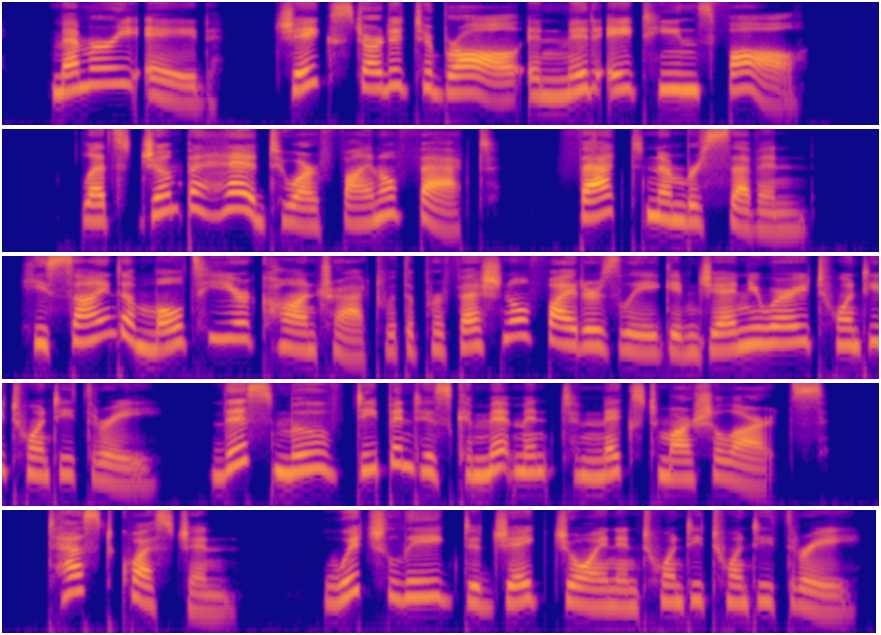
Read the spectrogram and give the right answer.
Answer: Professional Fighters League.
